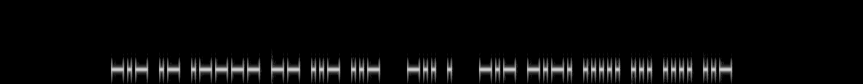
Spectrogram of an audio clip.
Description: Morse code, heard as a keyed tone, about 30 wpm, 700 Hz. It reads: KA1MUU DE KC5SHU
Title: USA Callsign DE Callsign - 6 Characters - 30wpm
